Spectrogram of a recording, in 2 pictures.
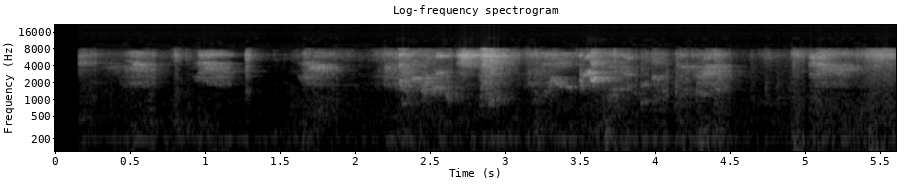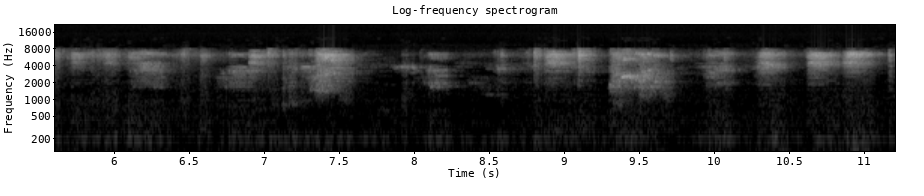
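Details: Budgerigar chirping indoors on 1/20/2023: a dense stream of scratchy, buzzy chatter with short bright whistled notes, steady and unbroken across the whole stretch, over a faint constant low hum.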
